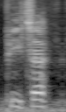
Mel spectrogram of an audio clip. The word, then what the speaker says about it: Pita: Pizza but it's not Peter how you think it's spelled it's p-i-t-a which is Peter which stands for pain in the uh you've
